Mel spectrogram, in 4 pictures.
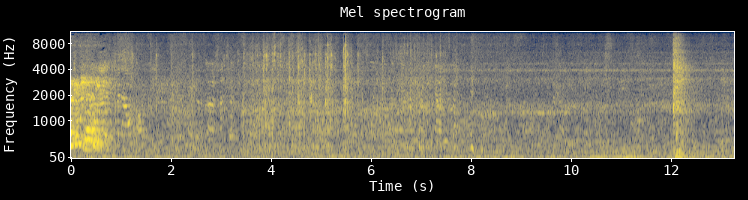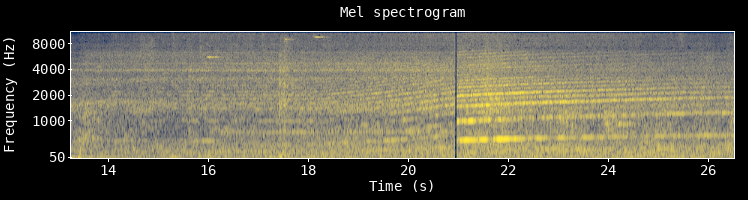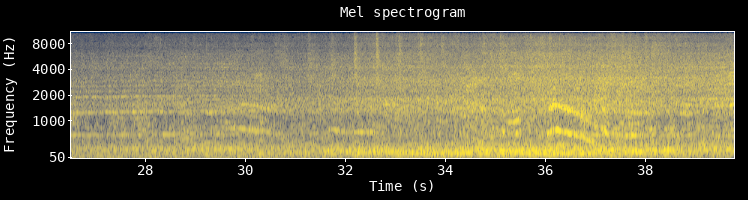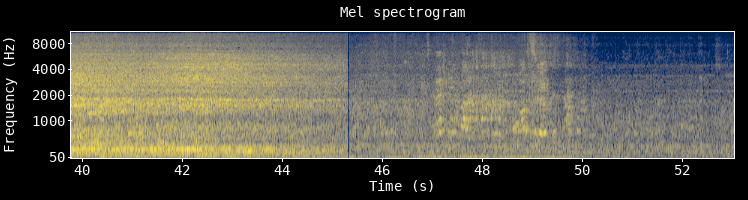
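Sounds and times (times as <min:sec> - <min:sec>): electric locomotive whine: 0:00.0 - 0:47.4
train wheels rumbling: 0:00.0 - 0:49.4
train wheel squeal: 0:15.6 - 0:18.4.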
